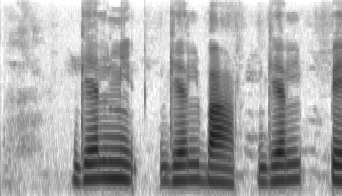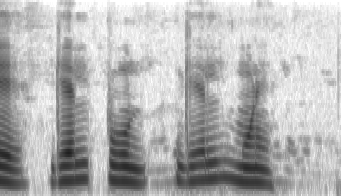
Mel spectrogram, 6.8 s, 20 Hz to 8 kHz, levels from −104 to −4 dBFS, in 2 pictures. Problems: background conversations at intervals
